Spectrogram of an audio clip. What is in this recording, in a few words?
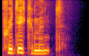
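"predicament", British English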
